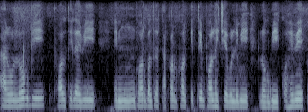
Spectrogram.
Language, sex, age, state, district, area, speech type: Odia, female, 45-60, Odisha, Kalahandi, rural, spontaneous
